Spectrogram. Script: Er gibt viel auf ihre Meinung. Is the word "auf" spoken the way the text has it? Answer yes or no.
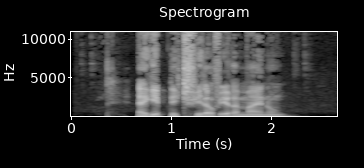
yes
